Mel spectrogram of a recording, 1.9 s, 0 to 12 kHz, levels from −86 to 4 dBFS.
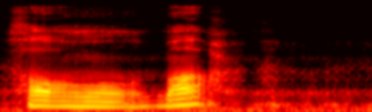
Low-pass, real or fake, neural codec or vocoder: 9.9 kHz; fake; autoencoder, 22.05 kHz, a latent of 192 numbers a frame, VITS, trained on many speakers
